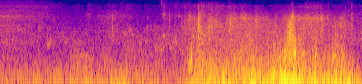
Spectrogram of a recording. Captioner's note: ambient sounds - light wind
